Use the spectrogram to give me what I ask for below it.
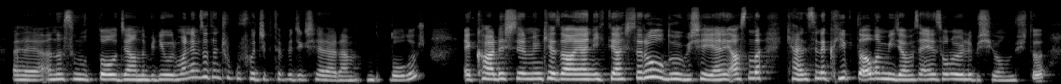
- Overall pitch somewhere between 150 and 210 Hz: No, high, 235 Hz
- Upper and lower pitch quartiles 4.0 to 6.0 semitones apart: No, average, 2.9 semitones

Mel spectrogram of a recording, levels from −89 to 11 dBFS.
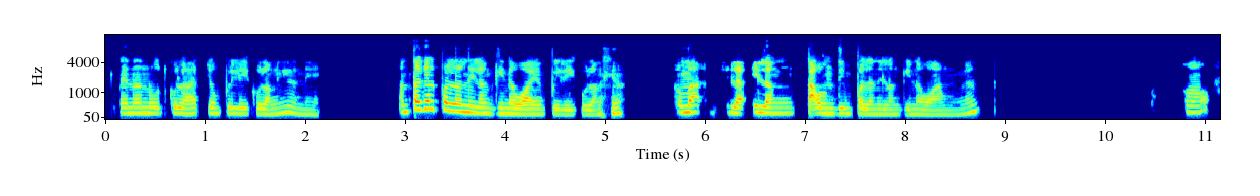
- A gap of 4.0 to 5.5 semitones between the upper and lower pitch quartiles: No, average, 3.5 semitones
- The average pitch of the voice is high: No, medium, 165 Hz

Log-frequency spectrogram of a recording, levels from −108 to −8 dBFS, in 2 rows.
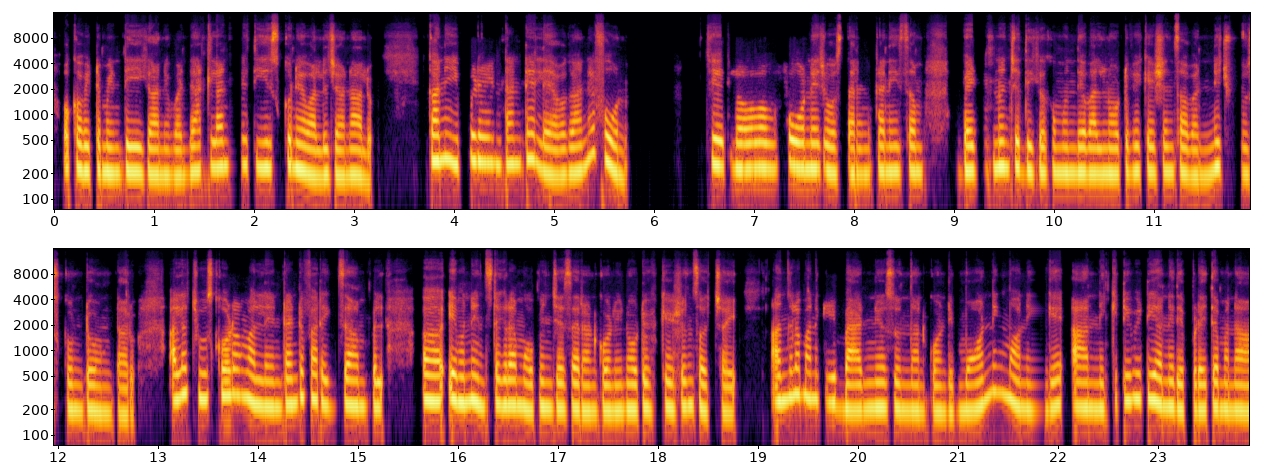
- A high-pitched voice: Yes, high, 215 Hz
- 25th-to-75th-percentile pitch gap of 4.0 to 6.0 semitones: No, average, 3.2 semitones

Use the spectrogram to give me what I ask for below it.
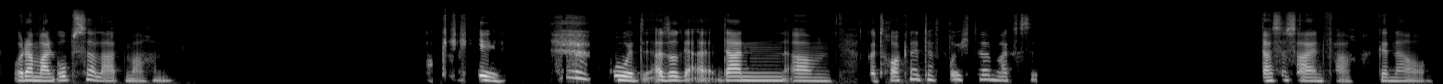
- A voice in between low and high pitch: Yes, medium, 180 Hz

